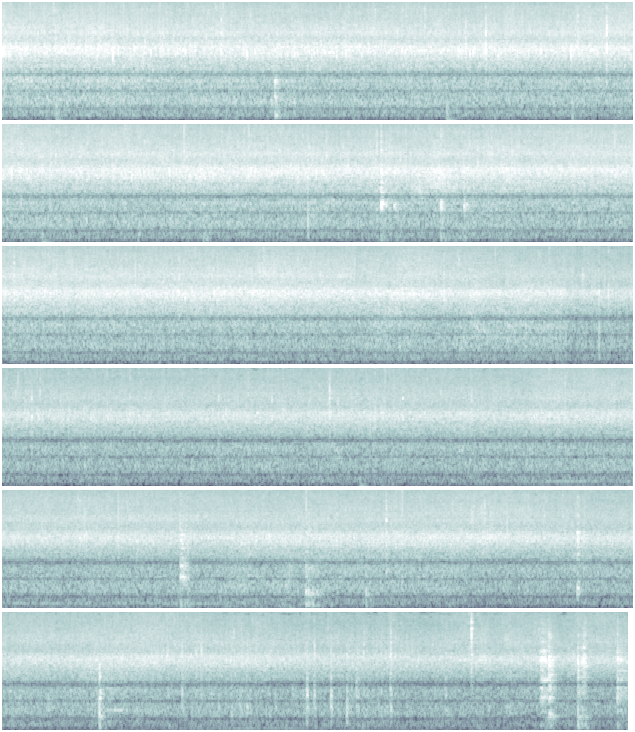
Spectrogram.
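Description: Pork neck and kimchi sizzling on a cast-iron cauldron-lid griddle: a steady frying hiss that slowly fades. Occasional clicks of scissors and tongs against the lid, with a cluster of clicks near the end as rice is stirred in.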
